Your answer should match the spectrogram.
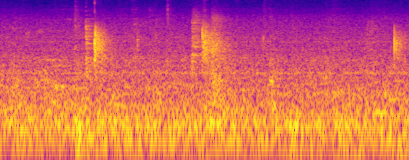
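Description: A snooker shot: a sharp click about a second in as the cue strikes the cue ball and it hits the blue, then a second knock about a second later, and another short click near the end, as the blue is potted and the cue ball runs to the cushion. A low crowd murmur continues underneath.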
